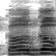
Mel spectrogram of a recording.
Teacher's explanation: ગ ઘ બોલીએ છીએ ત્યારે ત્યાં આપણી સ્વરપેટી છે ને સહેજ ખુલતી હોય એવું આપણને લાગે છે નાદતંત્રી સહેજ કંપન અનુભવે છે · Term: ઘોષ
